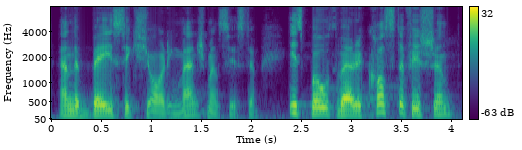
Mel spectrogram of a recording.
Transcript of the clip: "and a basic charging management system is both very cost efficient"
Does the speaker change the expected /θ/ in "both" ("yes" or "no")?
no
